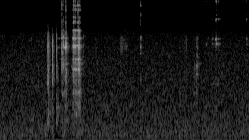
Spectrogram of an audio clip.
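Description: A small spoon clicking and tapping against a stainless steel plate as ground spices are spooned out onto it: a quick cluster of clicks about a second in, then a few faint ticks.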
